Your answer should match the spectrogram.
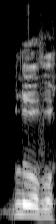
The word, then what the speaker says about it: Louisville: experience at Waverly Hills sanatorium just outside of Louisville Kentucky being from Kentucky I know how to pronounce it correctly it's Louisville not Louisville or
